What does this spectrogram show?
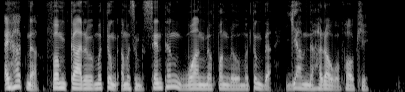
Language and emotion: Manipuri, happy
